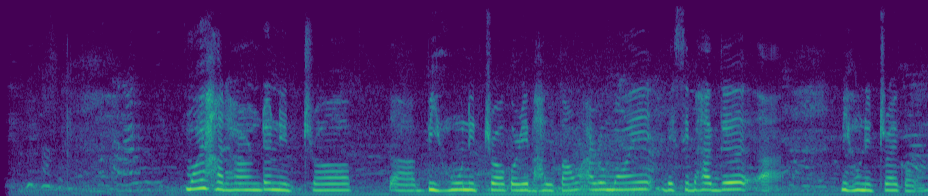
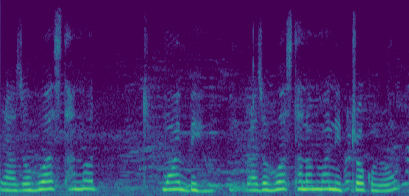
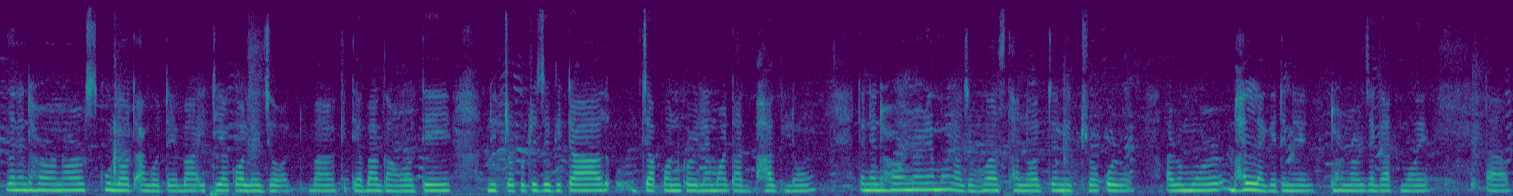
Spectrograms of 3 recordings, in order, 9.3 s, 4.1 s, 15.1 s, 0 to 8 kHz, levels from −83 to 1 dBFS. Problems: none marked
